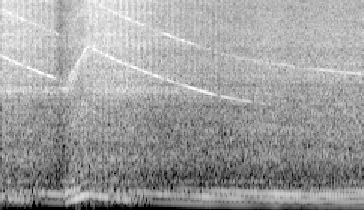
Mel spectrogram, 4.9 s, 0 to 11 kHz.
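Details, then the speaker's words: Rebuilt 2.37 stroker 4G63T Mitsubishi Lancer Evo 5 (600+hp build) on first start-up after fuel tuning; revs held just over 1000 rpm to keep oil pressure up. Quick blip, then a smooth steady fast idle with no knocks or misses; normal revving. "see the revs to keep the oil pressure up just over a thousand rpm"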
